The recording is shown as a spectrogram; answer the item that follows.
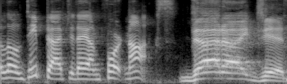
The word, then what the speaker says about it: Fort Knox: deep dive today on Fort Knox that I did the interesting thing about Fort Knox is that the K is silent did you know that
